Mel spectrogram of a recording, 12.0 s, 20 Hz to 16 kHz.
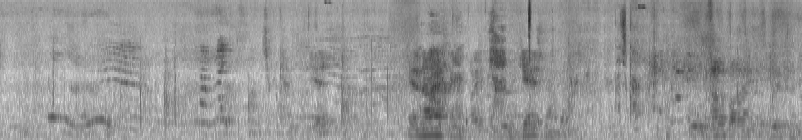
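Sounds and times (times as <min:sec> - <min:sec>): people talking quietly: 0:00.0 - 0:12.0
child's voice: 0:02.8 - 0:03.9, 0:09.7 - 0:10.4.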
